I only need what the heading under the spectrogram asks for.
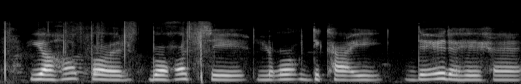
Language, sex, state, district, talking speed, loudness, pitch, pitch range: Hindi, female, Himachal Pradesh, Shimla, 105 wpm, -19 LUFS, 220 Hz, 210-230 Hz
